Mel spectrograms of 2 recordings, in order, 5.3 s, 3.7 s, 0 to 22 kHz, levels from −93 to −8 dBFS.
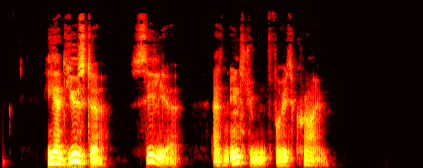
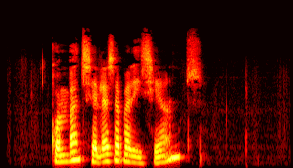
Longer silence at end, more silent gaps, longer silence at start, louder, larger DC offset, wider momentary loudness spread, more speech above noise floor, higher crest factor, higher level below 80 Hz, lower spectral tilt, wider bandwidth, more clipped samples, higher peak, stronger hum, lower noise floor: about the same, 1.25 s vs 1.15 s; neither; about the same, 0.6 s vs 0.65 s; first, -19 LUFS vs -26 LUFS; neither; first, 17 LU vs 12 LU; first, over 72 dB vs 46 dB; about the same, 20 dB vs 20 dB; first, -54 dBFS vs -78 dBFS; first, -6.5 dB/octave vs -4.5 dB/octave; first, 16 kHz vs 10.5 kHz; neither; first, -2 dBFS vs -8 dBFS; neither; first, under -90 dBFS vs -71 dBFS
